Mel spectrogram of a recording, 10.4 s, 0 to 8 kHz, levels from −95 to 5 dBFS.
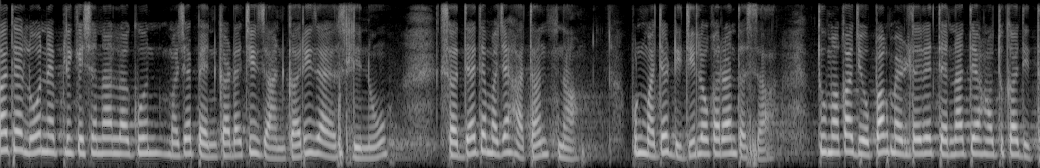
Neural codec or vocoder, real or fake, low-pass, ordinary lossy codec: none; real; 7.2 kHz; Opus, 64 kbps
